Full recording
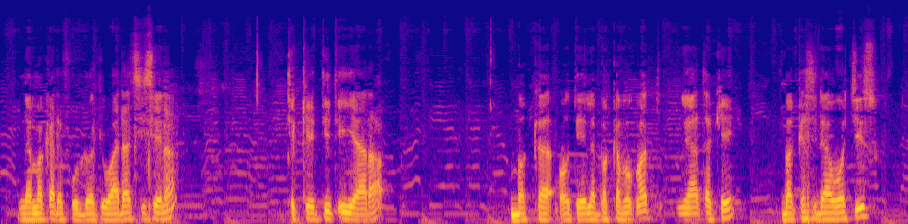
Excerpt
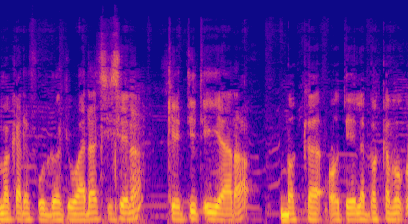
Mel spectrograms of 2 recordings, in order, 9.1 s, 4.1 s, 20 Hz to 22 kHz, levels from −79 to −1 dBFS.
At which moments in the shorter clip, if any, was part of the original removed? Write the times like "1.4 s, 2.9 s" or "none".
1.7 s, 2.6 s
